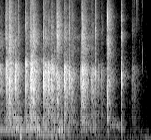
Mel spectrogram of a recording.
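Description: A short burst of hand clapping from a small group, quick and uneven, fading into a few scattered final claps before stopping.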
